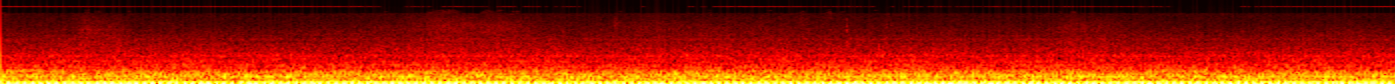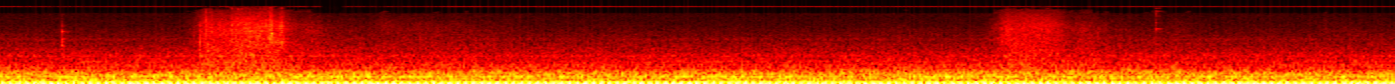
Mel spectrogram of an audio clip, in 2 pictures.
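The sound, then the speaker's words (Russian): Steady low engine and road rumble inside a taxi on the move, continuous and even throughout, with two brief hissing swells rising over the drone partway through; no voices. “Парень и девушка едут в такси.”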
